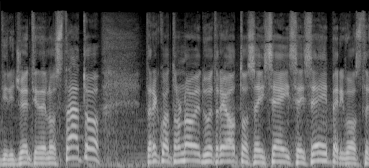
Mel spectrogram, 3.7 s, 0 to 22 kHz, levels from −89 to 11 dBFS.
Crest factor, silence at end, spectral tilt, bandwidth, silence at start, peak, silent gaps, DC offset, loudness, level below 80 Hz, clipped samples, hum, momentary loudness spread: 14 dB; 0 s; -5 dB/octave; 17 kHz; 0 s; -2 dBFS; none; under 0.1%; -16 LUFS; -40 dBFS; under 0.1%; none; 5 LU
